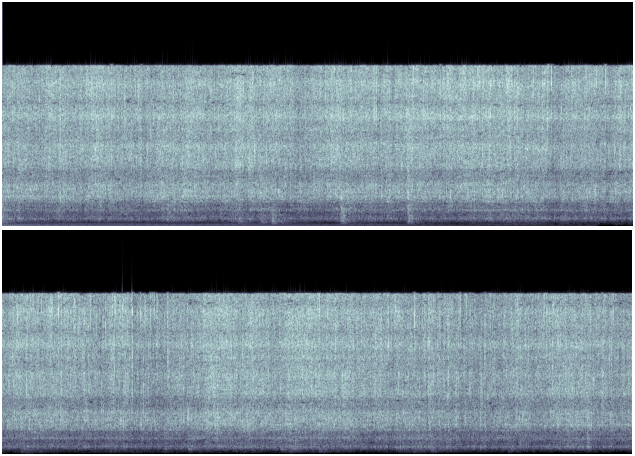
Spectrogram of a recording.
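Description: Tomato paste, garlic and chili flakes sizzling in hot oil in a saucepan, stirred with a wooden spoon, with a couple of light taps a few seconds in. A low held tone fades out about six seconds in.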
